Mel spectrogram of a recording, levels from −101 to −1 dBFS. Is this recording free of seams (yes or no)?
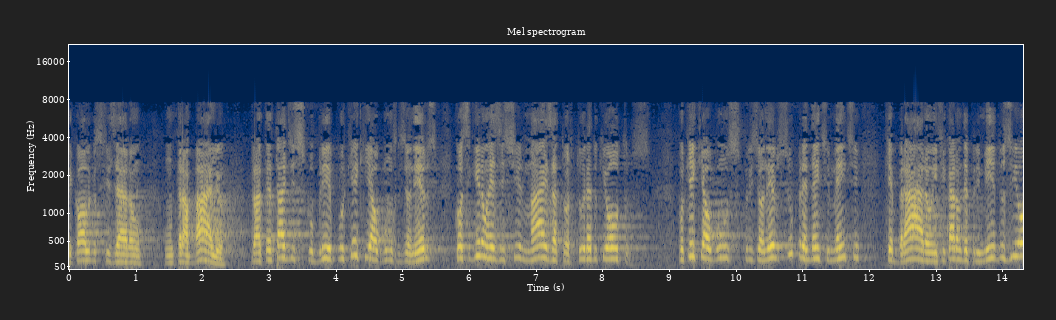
yes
